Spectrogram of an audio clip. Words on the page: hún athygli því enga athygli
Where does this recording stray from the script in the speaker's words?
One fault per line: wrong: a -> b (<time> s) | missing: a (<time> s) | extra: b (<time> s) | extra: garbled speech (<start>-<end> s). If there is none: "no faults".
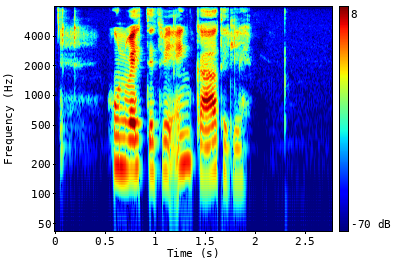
wrong: athygli -> veitti (0.8 s)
